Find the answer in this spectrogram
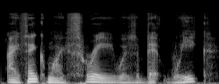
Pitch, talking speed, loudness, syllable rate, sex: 95 Hz, 220 wpm, -19 LUFS, 4.1 syllables/s, male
